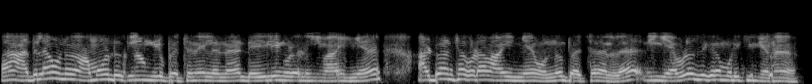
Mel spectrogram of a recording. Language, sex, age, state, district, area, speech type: Tamil, male, 30-45, Tamil Nadu, Mayiladuthurai, rural, conversation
